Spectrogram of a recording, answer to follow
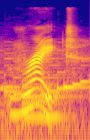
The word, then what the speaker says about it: right: it's a bee hive next we have the word with long i and silent gh and to pronounce this word is right right next the word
